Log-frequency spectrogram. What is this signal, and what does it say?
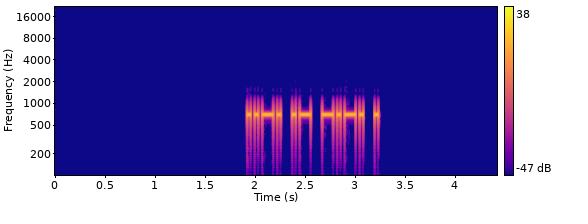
Morse code, heard as a keyed tone, about 31 wpm, 700 Hz. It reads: FACE
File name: Easy Words - Speed-Racing with Hints - 25wpm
